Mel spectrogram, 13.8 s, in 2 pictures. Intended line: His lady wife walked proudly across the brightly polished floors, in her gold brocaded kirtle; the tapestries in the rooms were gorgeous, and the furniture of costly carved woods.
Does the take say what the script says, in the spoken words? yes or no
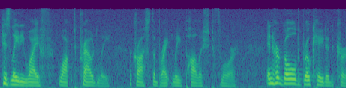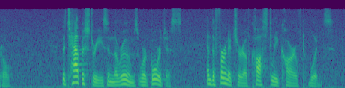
no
